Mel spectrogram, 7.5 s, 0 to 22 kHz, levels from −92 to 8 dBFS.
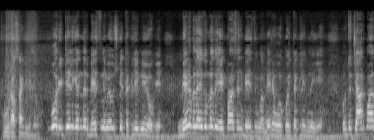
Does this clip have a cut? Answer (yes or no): yes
